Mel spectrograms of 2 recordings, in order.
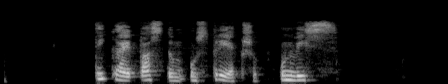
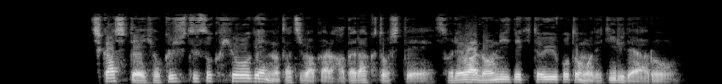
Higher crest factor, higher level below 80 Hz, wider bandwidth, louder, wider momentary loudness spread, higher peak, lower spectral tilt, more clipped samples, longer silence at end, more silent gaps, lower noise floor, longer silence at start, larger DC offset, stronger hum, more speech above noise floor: about the same, 18 dB vs 14 dB; second, -66 dBFS vs -46 dBFS; second, 8.2 kHz vs 11.5 kHz; second, -21 LUFS vs -14 LUFS; first, 11 LU vs 8 LU; second, -4 dBFS vs 0 dBFS; about the same, -4 dB/octave vs -5 dB/octave; neither; first, 1.15 s vs 0.45 s; neither; second, -79 dBFS vs under -90 dBFS; about the same, 0.95 s vs 0.9 s; neither; neither; second, 59 dB vs over 77 dB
